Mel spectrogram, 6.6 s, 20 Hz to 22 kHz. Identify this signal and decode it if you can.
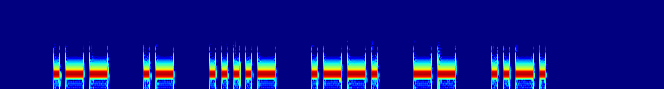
Morse code, heard as a keyed tone, about 20 wpm, spaced as for 15 wpm, 700 Hz. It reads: WA4PMF
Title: 167 Lesson 27g - Number 7 - Call Signs 20wpm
